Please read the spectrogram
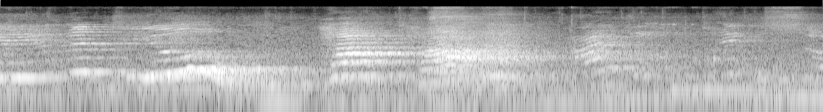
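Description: Children's voices speaking lines into handheld microphones, in short high-pitched phrases through the hall's sound system.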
